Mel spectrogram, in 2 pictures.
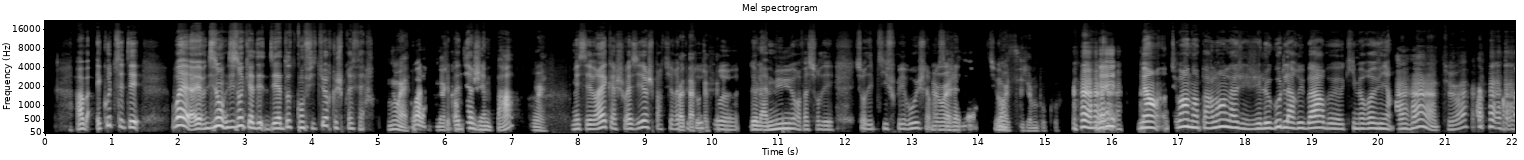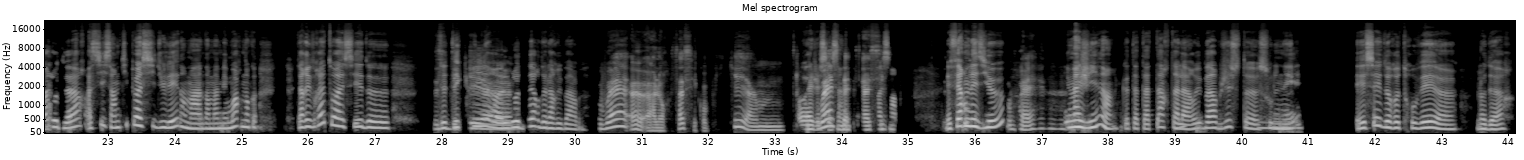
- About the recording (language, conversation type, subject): French, podcast, Quelle odeur de nourriture te ramène instantanément à un souvenir ?
- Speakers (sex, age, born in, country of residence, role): female, 40-44, France, France, guest; female, 50-54, France, France, host
- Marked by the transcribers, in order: other background noise; tapping; chuckle; chuckle; groan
